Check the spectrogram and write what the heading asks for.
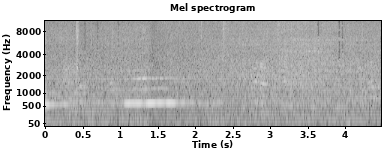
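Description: A horn sounding one long, steady note of about a second and a half, over street chatter and traffic.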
